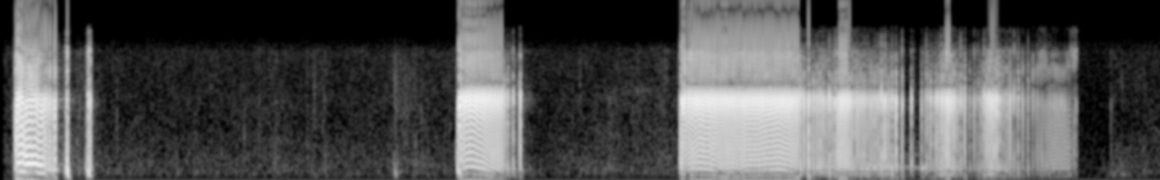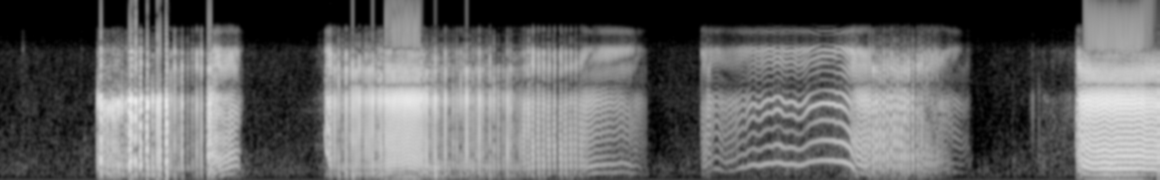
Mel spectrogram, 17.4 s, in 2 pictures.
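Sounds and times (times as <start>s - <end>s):
fart: 0.1s - 0.8s, 3.4s - 4.0s, 5.1s - 8.2s, 9.4s - 16.0s, 16.6s - 17.4s.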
